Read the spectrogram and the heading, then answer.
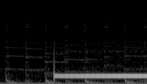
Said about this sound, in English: That dial tone sounds a little low in pitch, doesn't it? It sounded funny to me a couple of times.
